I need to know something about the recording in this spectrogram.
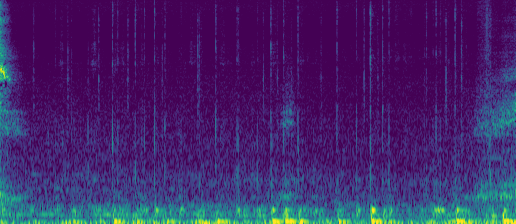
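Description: Faint, irregular clicks and taps of a stylus tip on a tablet screen as words are handwritten.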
